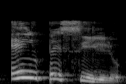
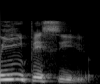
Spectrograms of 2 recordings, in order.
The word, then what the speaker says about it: empecilho: uma ação ser realizada é um empecilho não um impecilho como parece à primeira vista e como a lógica sugere O problema é que a palavra empecilho vem do verbo empecer que tem a mesma origem Latina no verbo impedir são sinônimos portanto finalmente infarto ou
